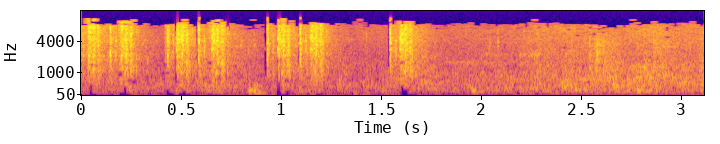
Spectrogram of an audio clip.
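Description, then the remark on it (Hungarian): A rapid flurry of camera shutters from photographers clicks in bursts, several overlapping at once, in the crowded Jobbik press room in the parliamentary office building, before a press conference with Béla Kovács. A steady murmur of background noise settles into a softer hum toward the end. “Kamerákkal, fotósokkal és újságírókkal volt tele a Jobbik sajtóterme a képviselői irodaházban. Volt, aki külön le is fényképezte a tömeget.”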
